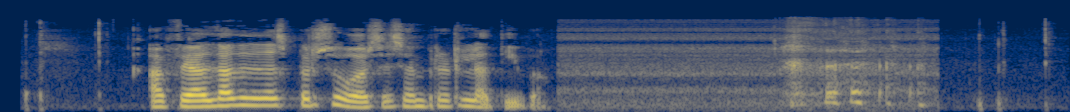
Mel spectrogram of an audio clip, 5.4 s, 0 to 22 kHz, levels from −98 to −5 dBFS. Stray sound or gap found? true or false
true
